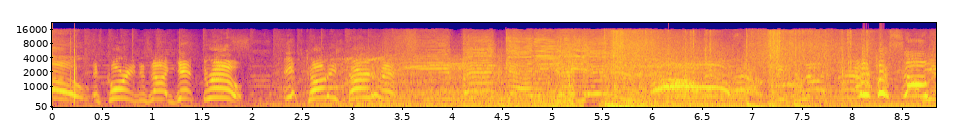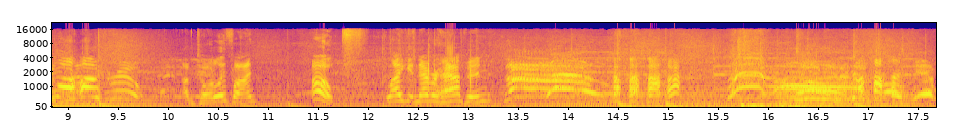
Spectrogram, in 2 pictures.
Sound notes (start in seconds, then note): 3.2 singing; 5.8 exclamations; 14.3 laughter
